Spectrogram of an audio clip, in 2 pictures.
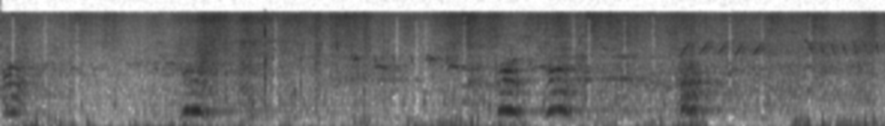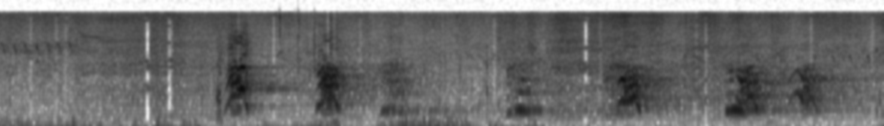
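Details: Segugi Italiani, the Le Frecce pack, on hare during training: scattered soft cries at first, then from about seven seconds loud, evenly spaced bays roughly once per second, outdoors in the countryside.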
